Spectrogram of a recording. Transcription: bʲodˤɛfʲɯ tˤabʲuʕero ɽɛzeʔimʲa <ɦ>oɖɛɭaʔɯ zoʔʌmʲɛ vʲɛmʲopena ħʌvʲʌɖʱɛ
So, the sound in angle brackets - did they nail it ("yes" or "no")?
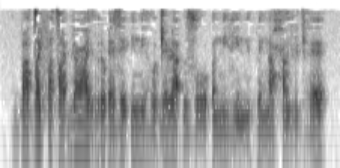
yes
